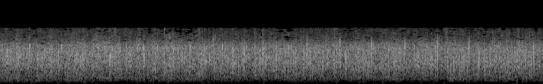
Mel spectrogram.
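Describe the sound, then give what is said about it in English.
An audience applauds to welcome a bishop at a Thanksgiving Sunday church service, with even, dense clapping that stays at a constant level throughout. “Put your hands together and welcome the man of God.”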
